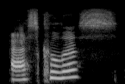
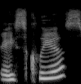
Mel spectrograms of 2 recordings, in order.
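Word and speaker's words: Aeschylus: It's escalus. It's a e s h y l u s. So es I think it is or ace cleus version.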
